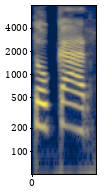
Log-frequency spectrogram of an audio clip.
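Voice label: Spanish, female; to Play Instruments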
